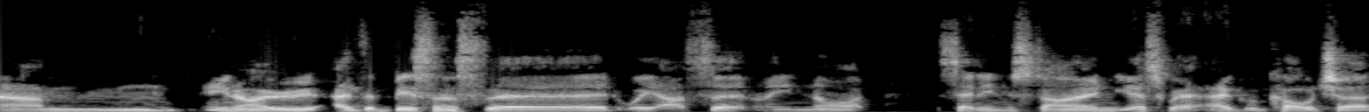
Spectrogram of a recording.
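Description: A man with an Australian accent speaks fairly slowly at a fairly high pitch, his tone bright and sharp and his intonation fairly even. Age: 50s. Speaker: winemaker. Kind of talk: interview. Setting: at home, remote interview. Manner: halting, many fillers.

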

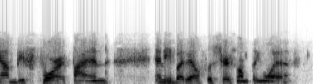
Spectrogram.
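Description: A woman with a medium pitch talks at a very fast pace as noticeable noise sounds in the background. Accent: American. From US Midwest. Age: 20s. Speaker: caller. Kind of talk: casual chat. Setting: phone call. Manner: hesitant, filler-heavy.

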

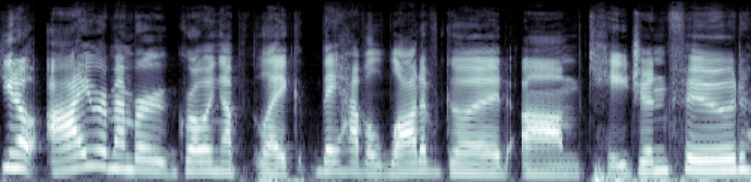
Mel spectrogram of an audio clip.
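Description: A woman with a fairly high voice and a bright, sharp tone speaks in an animated tone at a fairly slow pace, her loudness very even, in a very clean recording with a silent background. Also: ordinary pitch variation. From Indiana, US Midwest. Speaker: stand-up comedian. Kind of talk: casual chat.

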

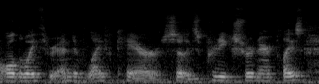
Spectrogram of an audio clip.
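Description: Audible room echo surrounds this recording. The speaker is a woman with an American accent. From New Jersey. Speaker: business executive. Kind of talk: interview. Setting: studio.

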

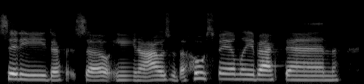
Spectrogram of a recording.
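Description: A woman speaks with an American accent in a plain, everyday voice, fairly high in pitch and at a fairly quick pace. Her pitch varies in an ordinary way, and the sound is dry and close with no echo against a quiet background. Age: 30s. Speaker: professional soccer player. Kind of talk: interview.

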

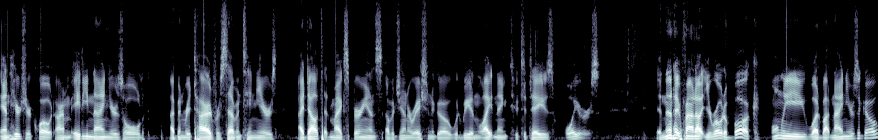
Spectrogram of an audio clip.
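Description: Dry, close sound with no echo and a quiet background, a man with a plain, everyday voice, fairly low pitch, ordinary pitch variation and fairly quick pace. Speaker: podcast co-host, lawyer. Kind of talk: casual interview.

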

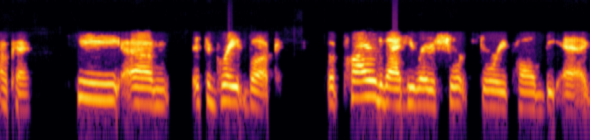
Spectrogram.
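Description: A woman with an American accent and an ordinary speaking voice talks at a moderate pace. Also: medium pitch for a woman, lively intonation. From West Virginia. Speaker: paranormal investigator and author. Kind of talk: interview.

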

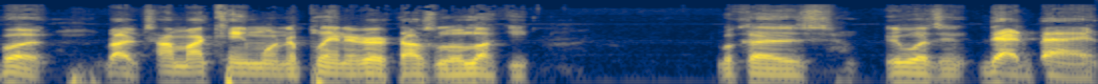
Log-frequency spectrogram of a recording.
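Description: With an American accent, this man speaks at a fairly quick pace in a very deep, low voice, his loudness very even and his intonation monotone and flat, with vocal fry, long and frequent pauses, and a dry, close sound with no echo. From South Bronx, New York. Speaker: former police officer, podcast guest. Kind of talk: casual chat, storytelling.

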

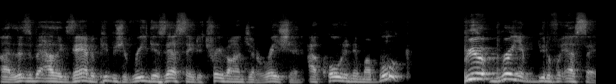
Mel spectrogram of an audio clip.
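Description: Speaking at a very fast pace, a man sounds animated and somewhat breathy. His pitch is fairly high, with ordinary variation. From rural US South. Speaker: writer and author. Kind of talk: casual interview chat. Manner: animated, repeats words.

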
